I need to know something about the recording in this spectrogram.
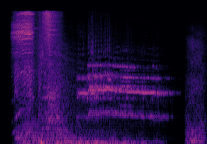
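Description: Intro sound effect: a rushing swoosh, then a rooster crowing once, a single held call of about two seconds that cuts off about three and a half seconds in.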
